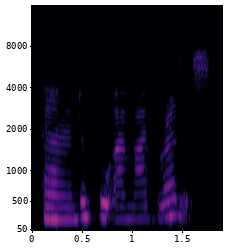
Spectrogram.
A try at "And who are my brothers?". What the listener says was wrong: Very good. Perfect. Very good.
